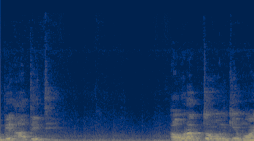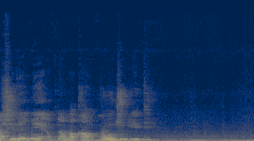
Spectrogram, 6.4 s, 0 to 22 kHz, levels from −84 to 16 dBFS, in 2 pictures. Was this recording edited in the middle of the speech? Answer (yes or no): no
